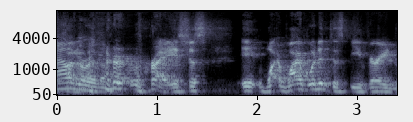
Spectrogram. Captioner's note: giggles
